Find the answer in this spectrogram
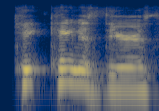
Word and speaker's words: Canis Dirus: Yeah, it's Canis DIrus is the correct pronunciation.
